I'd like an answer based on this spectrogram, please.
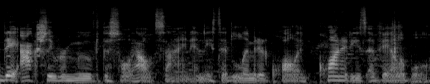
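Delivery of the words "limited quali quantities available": plain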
